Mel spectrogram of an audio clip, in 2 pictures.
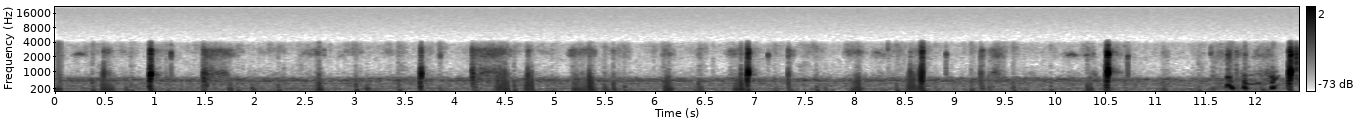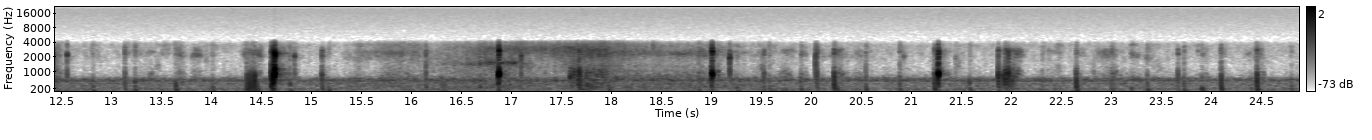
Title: Poor Has The Hiccups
